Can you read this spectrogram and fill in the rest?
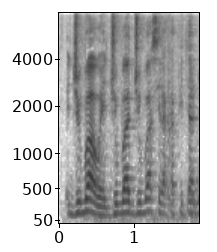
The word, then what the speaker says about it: Djouba: Indice, D-J-U. Donc, la première syllabe, c'est Jou. – Junabi. – Non. La deuxième syllabe n'a que 2 lettres. Et ce sont les 2 premières lettres de l'alphabet. Pardon ? – Djouba.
